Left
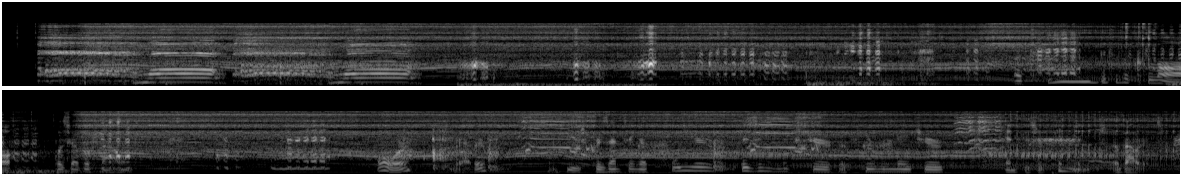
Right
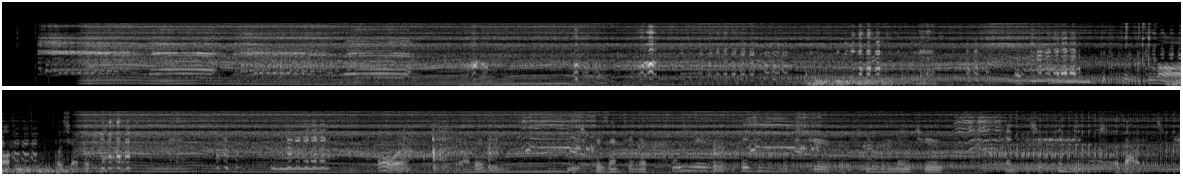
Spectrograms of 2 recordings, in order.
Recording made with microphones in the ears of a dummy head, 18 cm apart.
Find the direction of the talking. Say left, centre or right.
right.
